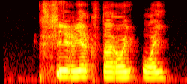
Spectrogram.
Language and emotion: Russian, positive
